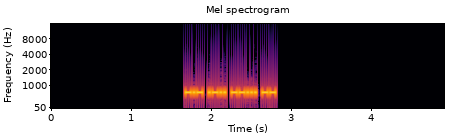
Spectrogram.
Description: Morse code, heard as a keyed tone, about 51 wpm, 700 Hz. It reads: KL7M
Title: DXCC-100 Call Signs - 4 Characters - 50wpm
